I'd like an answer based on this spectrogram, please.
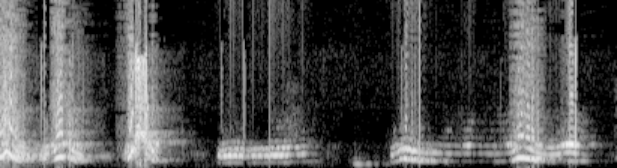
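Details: A pet dog barking at a bathroom doorstopper: sharp barks separated by higher, drawn-out whining yelps, with short gaps of silence between bursts.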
